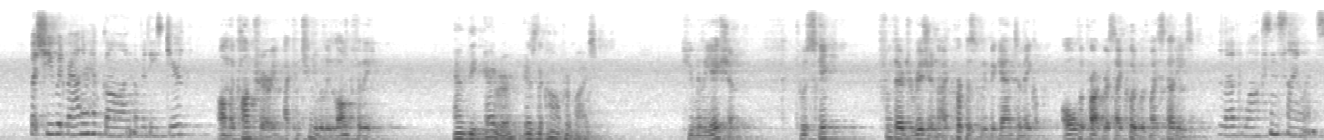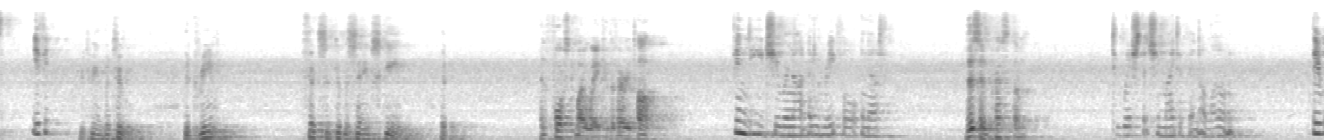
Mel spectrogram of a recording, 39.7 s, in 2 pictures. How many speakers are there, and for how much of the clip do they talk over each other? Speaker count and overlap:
three, no overlap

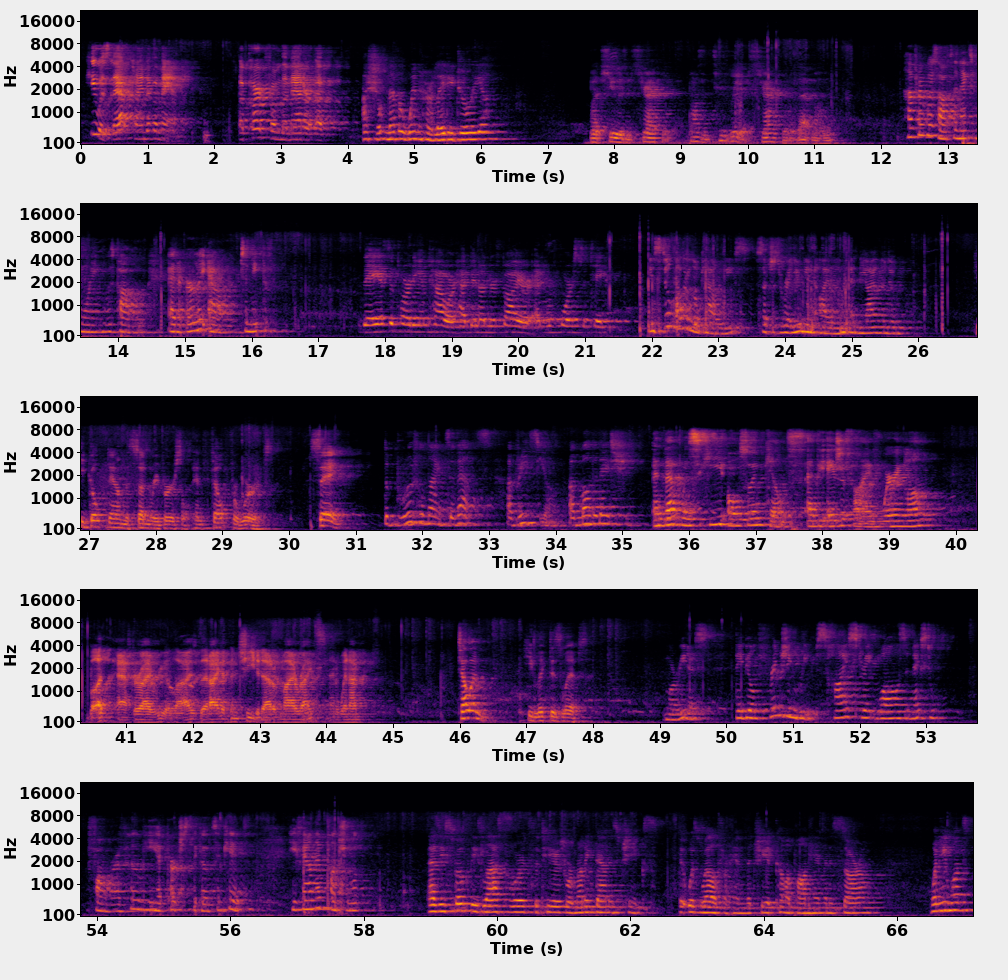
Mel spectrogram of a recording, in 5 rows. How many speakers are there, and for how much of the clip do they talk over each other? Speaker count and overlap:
ten, no overlap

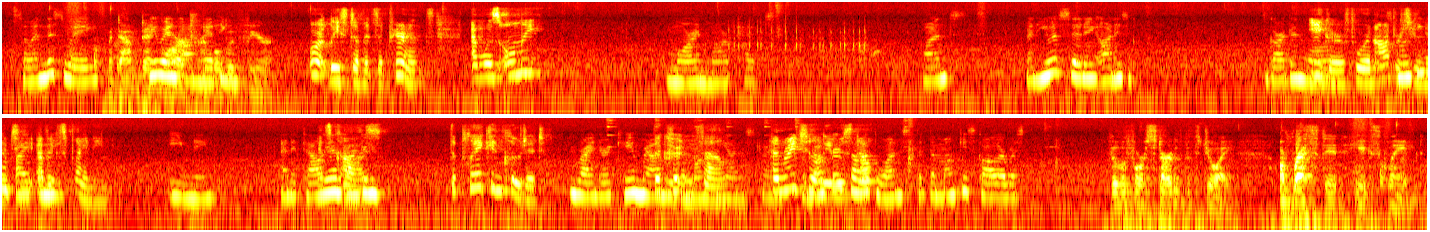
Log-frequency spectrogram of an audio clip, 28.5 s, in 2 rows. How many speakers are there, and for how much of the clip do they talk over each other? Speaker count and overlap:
three, about 22%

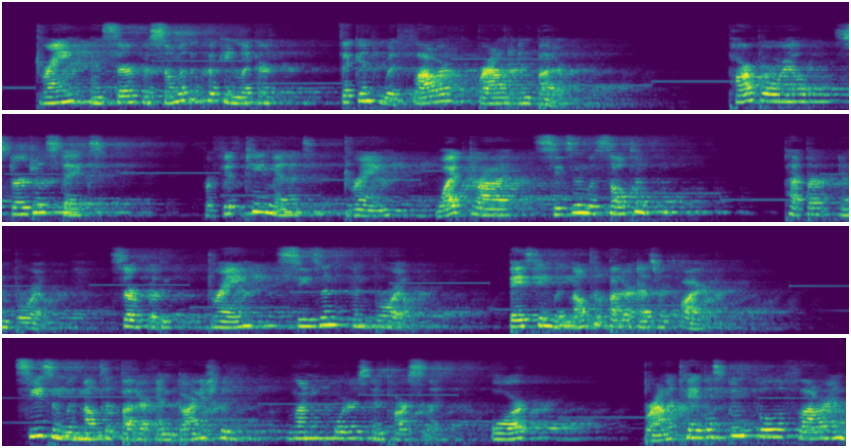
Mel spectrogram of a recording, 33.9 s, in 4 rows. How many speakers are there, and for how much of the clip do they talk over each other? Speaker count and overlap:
one, no overlap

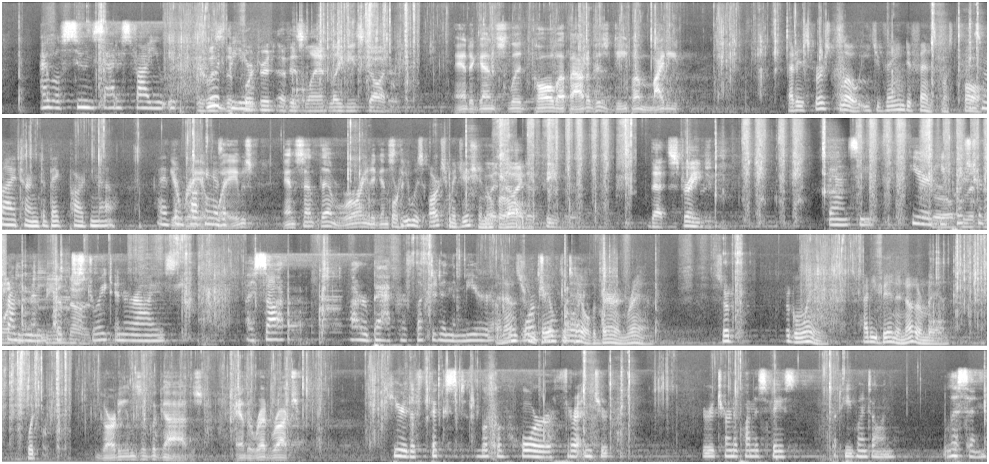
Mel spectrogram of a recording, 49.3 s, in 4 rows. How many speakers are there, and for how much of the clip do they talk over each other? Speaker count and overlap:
five, about 13%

